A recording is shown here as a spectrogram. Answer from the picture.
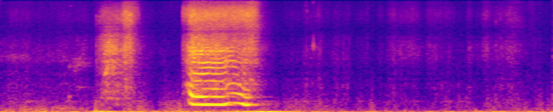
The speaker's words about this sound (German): Ich muss mir kurz die Nase putzen, sorry.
